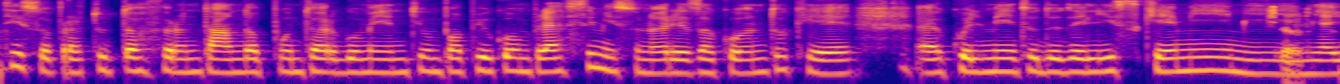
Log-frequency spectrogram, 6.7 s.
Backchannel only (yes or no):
yes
